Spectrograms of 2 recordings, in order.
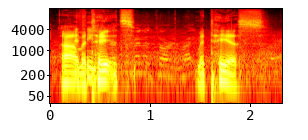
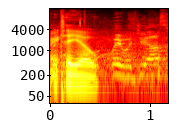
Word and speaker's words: Mateus: Mateus. Mateus. Not Mateo.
